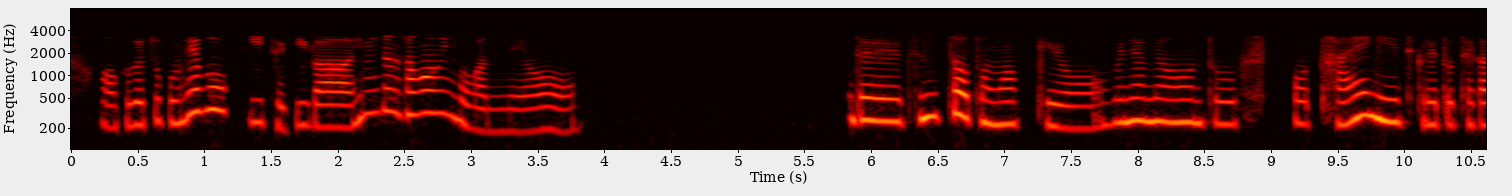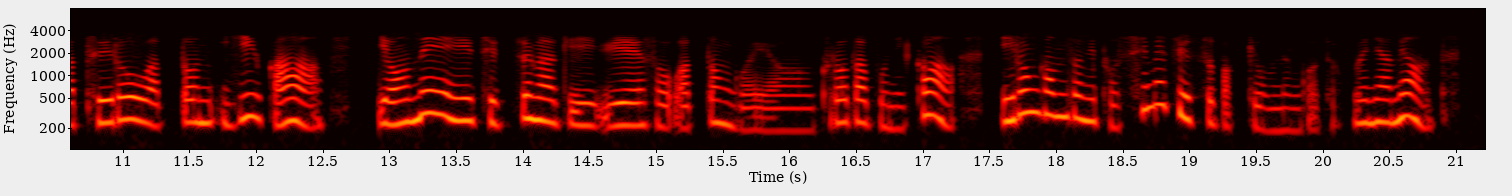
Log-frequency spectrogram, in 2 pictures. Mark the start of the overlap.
none

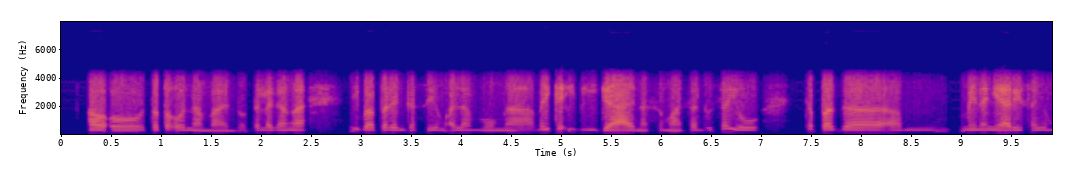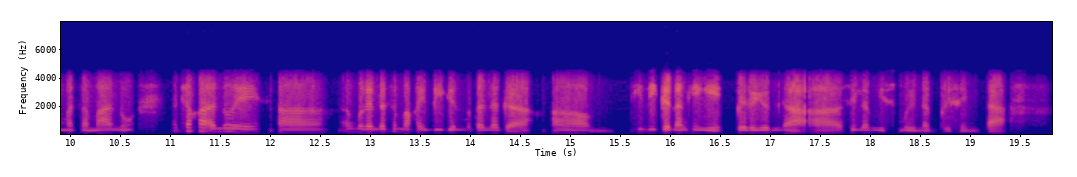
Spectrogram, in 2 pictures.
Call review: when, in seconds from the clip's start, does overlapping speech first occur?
none

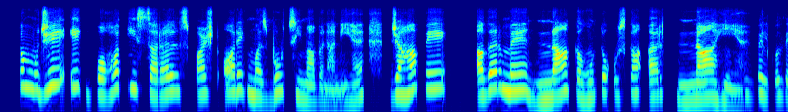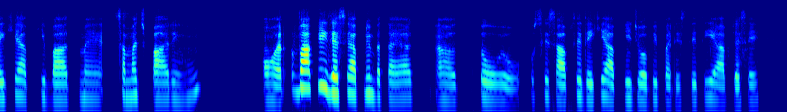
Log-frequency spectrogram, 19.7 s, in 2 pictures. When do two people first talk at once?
none

